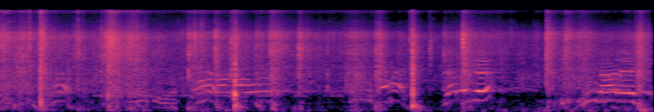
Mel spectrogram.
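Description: Machete strokes chopping into brush and undergrowth: sharp, irregular strikes roughly every second or so. Voices talk in the background between the strokes.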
